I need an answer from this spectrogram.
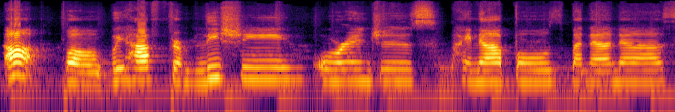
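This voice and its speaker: A woman from Ecuador, talking as an entrepreneur guest in an enthusiastic, animated way. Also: on the high side, soft background music. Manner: enthusiastic, animated, quick bursts with restarts. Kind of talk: podcast interview.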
